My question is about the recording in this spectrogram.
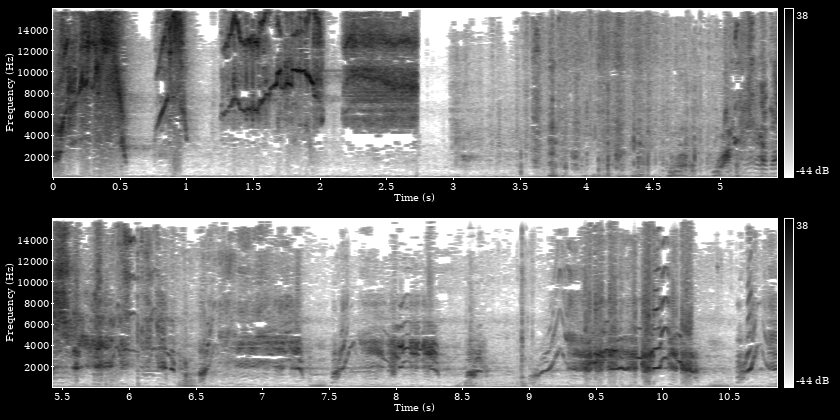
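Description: Long-tailed macaques screaming and squealing in a scuffle. Shrill screams fill the first few seconds and stop abruptly, then comes a run of short, repeated squealing calls that grow loudest near the end.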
